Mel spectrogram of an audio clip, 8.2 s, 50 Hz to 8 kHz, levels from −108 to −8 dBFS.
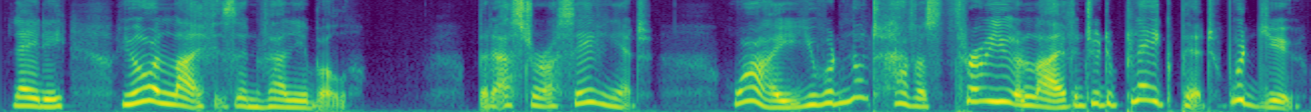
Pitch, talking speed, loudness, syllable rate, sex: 250 Hz, 190 wpm, -18 LUFS, 5.3 syllables/s, female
